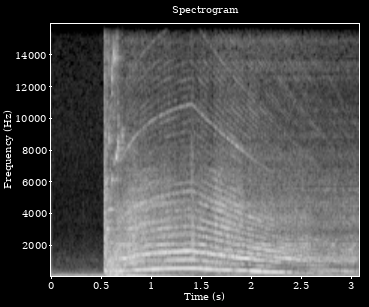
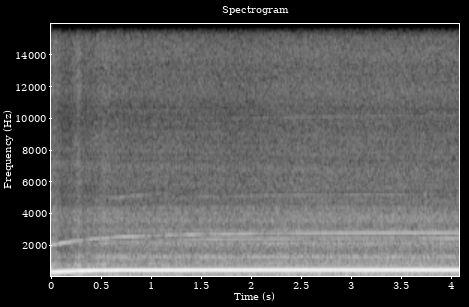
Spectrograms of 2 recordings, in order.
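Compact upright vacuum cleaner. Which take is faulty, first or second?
first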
